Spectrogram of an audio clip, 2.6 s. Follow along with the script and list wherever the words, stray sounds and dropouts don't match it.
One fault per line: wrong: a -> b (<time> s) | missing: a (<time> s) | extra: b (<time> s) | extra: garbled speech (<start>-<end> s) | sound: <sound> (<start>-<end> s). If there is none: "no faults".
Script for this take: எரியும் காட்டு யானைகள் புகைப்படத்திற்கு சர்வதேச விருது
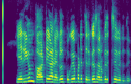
sound: dropout (2.1-2.2 s)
